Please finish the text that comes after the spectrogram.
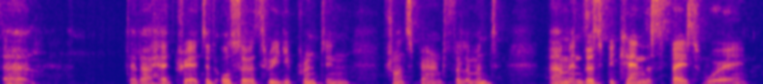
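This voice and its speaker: An artist from South Africa with a South African English accent, giving a reflective seminar presentation about his own work, pausing often with fillers and restarts. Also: medium pitch, no echo. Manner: hesitant, frequent fillers and restarts; reflective, personal.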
